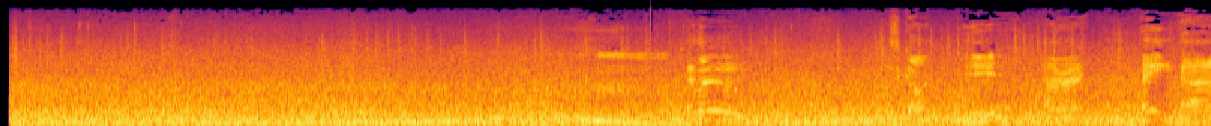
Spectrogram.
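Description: Steady road and engine noise inside a car cabin moving at highway speed.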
